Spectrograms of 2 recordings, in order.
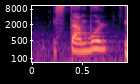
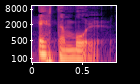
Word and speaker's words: Estambul: Istambul. – Istambul es eh, Estambul, Estambul, en Turquía.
